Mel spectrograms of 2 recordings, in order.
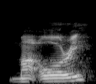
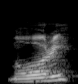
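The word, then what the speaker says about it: Māori: people in New Zealand were thee it is pronounced Mauri Mauri people Maori people and they didn't arrive in New Zealand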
